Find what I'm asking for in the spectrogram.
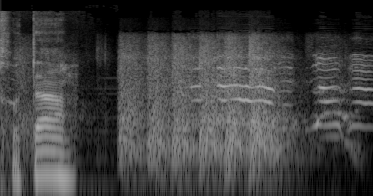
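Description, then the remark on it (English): Bursts of gunfire heard over a phone call, a sharp crack followed by a long dense stretch of rapid shots, with a woman's voice crying out in between that she is hit, muffled and distorted. “I hear gunfire.”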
